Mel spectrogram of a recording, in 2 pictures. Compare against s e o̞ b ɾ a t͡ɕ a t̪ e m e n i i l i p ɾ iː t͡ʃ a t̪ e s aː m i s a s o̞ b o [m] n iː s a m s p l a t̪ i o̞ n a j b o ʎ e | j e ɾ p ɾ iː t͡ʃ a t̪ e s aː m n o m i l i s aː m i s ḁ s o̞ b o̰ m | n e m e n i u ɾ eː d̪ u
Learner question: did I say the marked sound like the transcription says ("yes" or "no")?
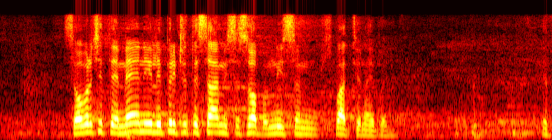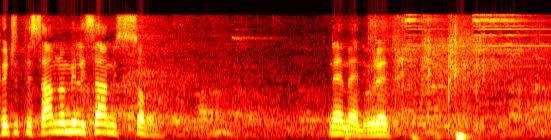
yes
